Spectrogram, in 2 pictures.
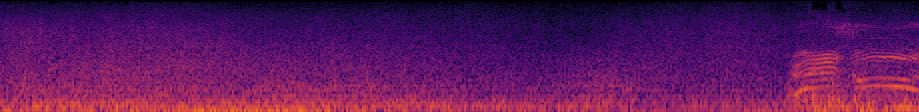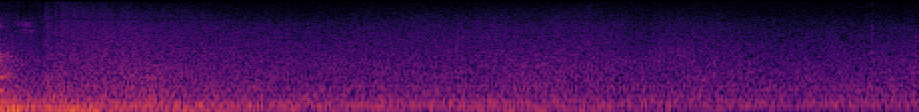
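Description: Waves rush and splash against a sailing ship's hull.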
